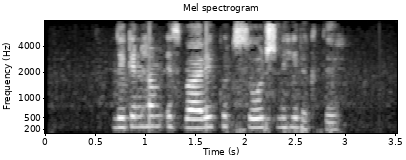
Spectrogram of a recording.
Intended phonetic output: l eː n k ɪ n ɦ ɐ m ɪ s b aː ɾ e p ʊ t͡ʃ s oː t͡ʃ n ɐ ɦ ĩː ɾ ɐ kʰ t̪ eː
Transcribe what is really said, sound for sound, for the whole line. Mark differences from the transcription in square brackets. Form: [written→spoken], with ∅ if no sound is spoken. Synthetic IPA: l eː [n→∅] k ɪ n ɦ ɐ m ɪ s b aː ɾ e [p→k] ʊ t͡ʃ s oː t͡ʃ n ɐ ɦ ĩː ɾ ɐ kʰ t̪ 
